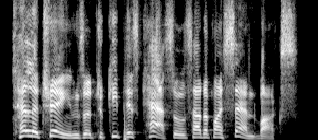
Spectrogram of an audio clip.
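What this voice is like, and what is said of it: Put-on Italian accent, Mario-like. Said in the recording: “I did my best Italian accent there ... It sounded like Mario ... I was going for Pasquale from Chuck E. Cheese”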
